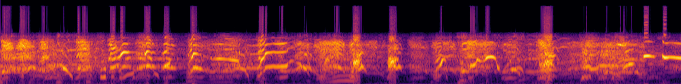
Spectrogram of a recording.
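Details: A ten-dog sled team being hooked up for a training run in October; a dense chorus of excited yips, whines and high howls overlapping continuously, with rising and falling pitched cries and sharp barks throughout.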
